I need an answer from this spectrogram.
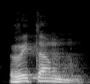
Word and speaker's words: rhythm: Rhythm, right? H silent.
